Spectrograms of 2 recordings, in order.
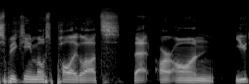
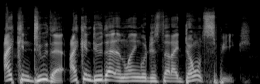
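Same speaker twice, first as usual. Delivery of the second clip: emphatic; 7 semitones higher, 6 dB louder than usual. Real, not acted.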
